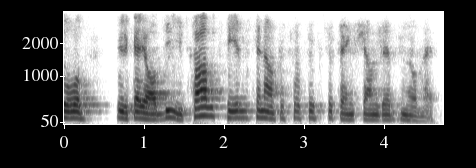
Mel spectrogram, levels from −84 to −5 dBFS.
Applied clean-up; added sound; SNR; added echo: neural mask model Resemble Enhance denoiser.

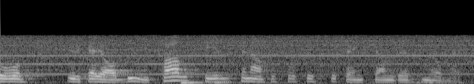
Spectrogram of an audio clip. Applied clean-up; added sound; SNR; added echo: none; Sawing; 7 dB; none.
